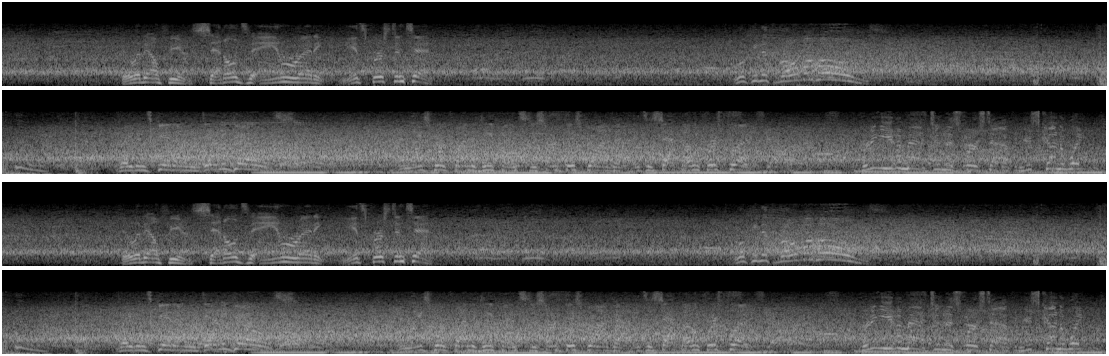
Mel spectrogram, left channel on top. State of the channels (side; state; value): both; normal; correlation 0.47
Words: Philadelphia settled and ready. It's 1st and 10. Looking to throw Mahomes. Ravens get him. Down he goes. And nice work by the defense to start this drive out. It's a sack on the first play. Pretty even match in this first half, and you're just kind of waiting.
